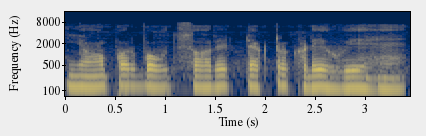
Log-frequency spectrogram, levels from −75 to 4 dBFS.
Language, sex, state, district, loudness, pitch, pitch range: Hindi, male, Uttar Pradesh, Shamli, -19 LUFS, 130 Hz, 120-130 Hz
